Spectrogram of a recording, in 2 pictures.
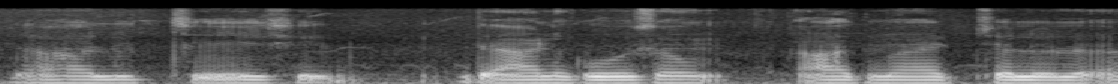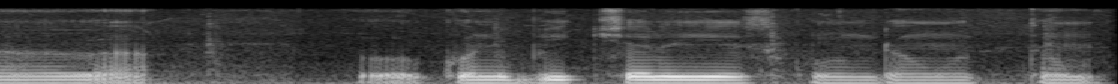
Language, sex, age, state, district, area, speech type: Telugu, male, 18-30, Telangana, Nirmal, urban, spontaneous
